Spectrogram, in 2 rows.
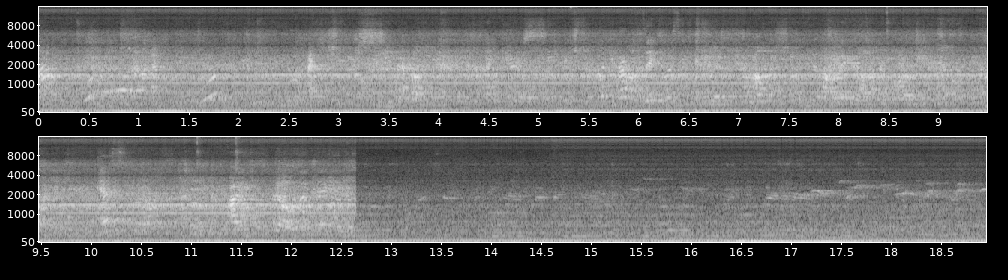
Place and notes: desk, mladinska, maribor - spoken words, stream, radio aporee
reading last words of this long text, listening ending moment, just before sending ...
Maribor, Slovenia, 2 July, ~10:00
